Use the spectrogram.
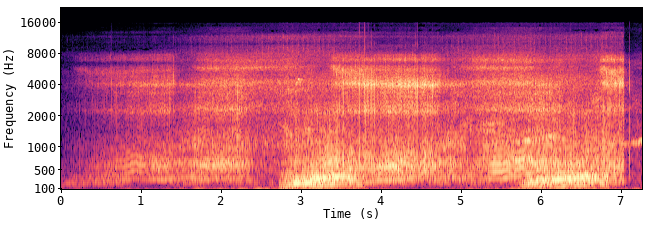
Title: Snoring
